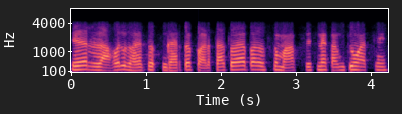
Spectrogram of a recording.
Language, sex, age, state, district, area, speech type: Hindi, male, 18-30, Madhya Pradesh, Harda, urban, conversation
